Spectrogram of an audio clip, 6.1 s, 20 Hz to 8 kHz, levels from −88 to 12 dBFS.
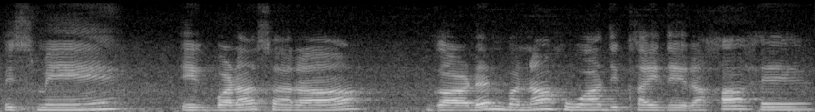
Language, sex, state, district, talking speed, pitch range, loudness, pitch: Hindi, female, Rajasthan, Jaipur, 110 wpm, 180-210 Hz, -15 LUFS, 195 Hz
